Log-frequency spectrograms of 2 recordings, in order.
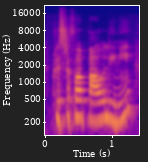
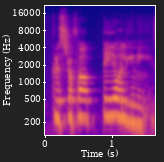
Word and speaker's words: Christopher Paolini: For To Sleep in a Sea of Stars, the author's name, I've always been pronouncing it as Christopher Paolini, but in the audiobook it was clearly said that it is Christopher Paolini.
